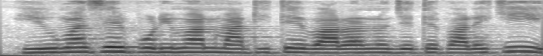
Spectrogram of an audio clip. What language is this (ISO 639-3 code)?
ben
